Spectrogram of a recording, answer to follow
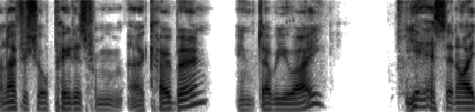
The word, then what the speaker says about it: Cockburn: I know for sure Peter's from Coburn in WA. Yes, and I did pronounce it incorrectly a number of times.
